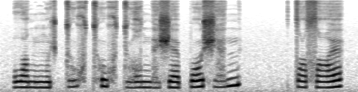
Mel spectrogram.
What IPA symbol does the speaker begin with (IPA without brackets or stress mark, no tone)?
ðˤ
